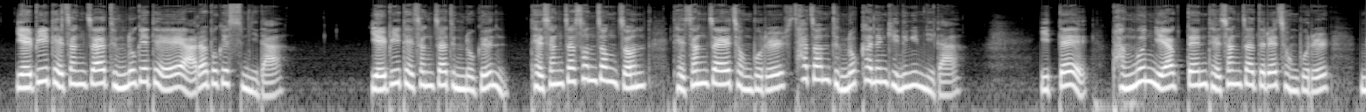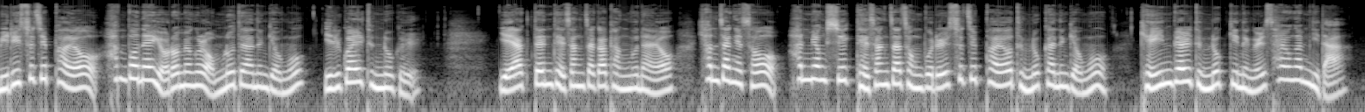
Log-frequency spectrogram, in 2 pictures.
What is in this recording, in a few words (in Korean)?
내레이션 샘플 차분한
